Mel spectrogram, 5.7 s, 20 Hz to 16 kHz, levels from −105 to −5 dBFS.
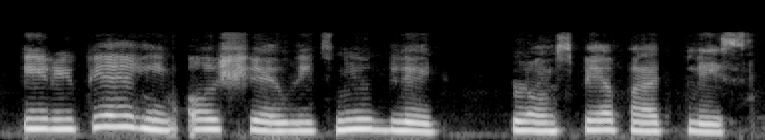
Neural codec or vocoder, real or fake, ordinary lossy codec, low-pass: codec, 16 kHz, 2 kbps, FreqCodec, larger model; fake; AAC, 64 kbps; 7.2 kHz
